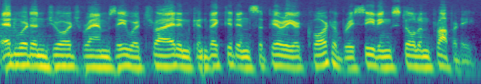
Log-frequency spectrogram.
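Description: A male announcer from 1940s radio with a lowish voice. He reads in a formal, measured, official style. Faint music sits behind the old broadcast. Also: steady tone, rough recording.

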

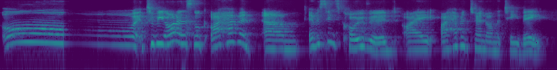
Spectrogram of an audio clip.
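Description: A middle-aged Australian woman from Newcastle, a former basketball player, answering interview questions in a chatty, animated way with lots of ums and restarts. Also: high voice, takes it slowly. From Newcastle, New South Wales, Australia. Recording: echoey room.

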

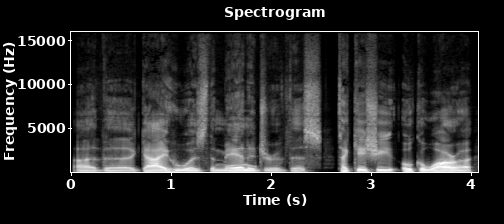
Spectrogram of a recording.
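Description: Low-voiced American man, wry podcast storyteller. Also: normal speed, no echo, studio quality. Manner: playful, wry, mock-formal phrasing. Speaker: podcast co-host. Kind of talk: conversational storytelling with a co-host.

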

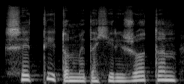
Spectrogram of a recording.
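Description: A woman reading scripted narration for a radio play in a husky voice. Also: lowish voice, a little mellow.

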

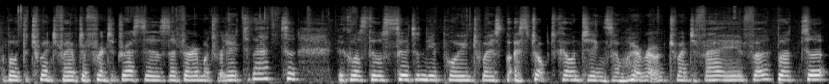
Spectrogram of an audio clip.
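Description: A poet speaking as a panel guest in a measured, deliberate way, pausing often. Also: medium pitch, level tone, breathy edge. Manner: measured, deliberate, many pauses with "uh". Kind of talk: panel discussion.

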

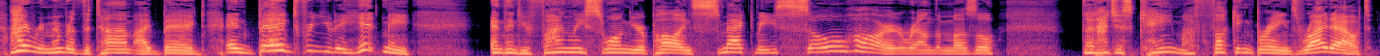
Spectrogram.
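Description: A man's voice: sits high, expressive, slow, no room sound, pitched above the performer's own voice. A man voicing a wounded, self-mocking male raccoon who speaks with brittle wryness. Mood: twisted. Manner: wry, brittle, raised voice.

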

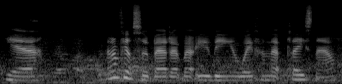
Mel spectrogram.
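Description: A woman's voice: mid-range voice, brisk, background noise, natural voice. A woman playing a wry, protective time-traveling mechanic in an audio drama.

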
